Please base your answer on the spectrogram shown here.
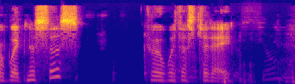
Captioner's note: speaking French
